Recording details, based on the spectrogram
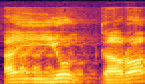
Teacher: اس نون کو بھی نہیں پڑھیں گے، نون کا یا میں ادغام کریں گے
